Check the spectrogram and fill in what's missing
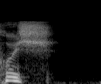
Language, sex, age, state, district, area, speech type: Hindi, male, 45-60, Madhya Pradesh, Bhopal, urban, read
